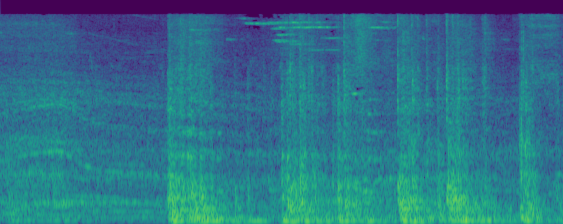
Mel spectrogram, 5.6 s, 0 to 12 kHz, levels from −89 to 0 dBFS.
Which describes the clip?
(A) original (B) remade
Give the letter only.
A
